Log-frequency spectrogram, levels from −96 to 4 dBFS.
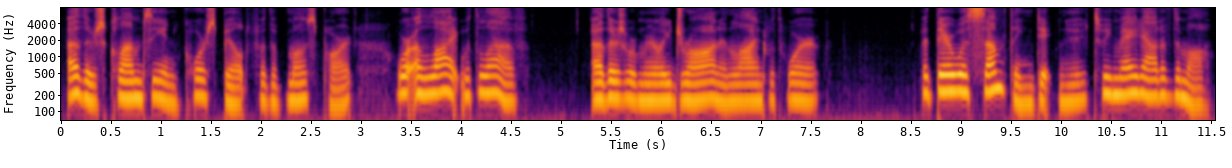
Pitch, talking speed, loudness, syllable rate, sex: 180 Hz, 175 wpm, -18 LUFS, 5.1 syllables/s, female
